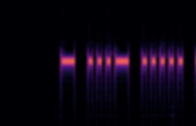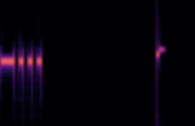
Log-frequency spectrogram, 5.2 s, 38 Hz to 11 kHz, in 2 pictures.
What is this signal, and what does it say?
Morse code, heard as a keyed tone, about 20 wpm, 700 Hz. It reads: TV5B
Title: Four Challenging Letter-Number Combinations 20wpm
